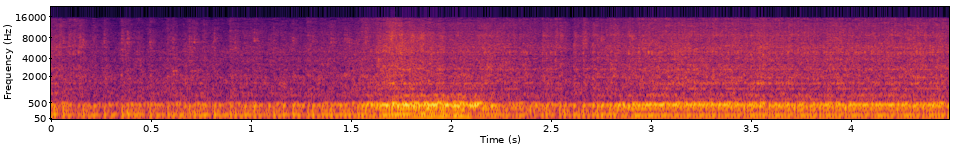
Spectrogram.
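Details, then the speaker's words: 1998 Kawasaki ZX-6R: an uneven, clattery rattle rides over the engine and swells as it revs, then settles; unknown abnormal noise, bike also runs poorly, cause unclear. "What is that noise? And why does my bike run like this?"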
